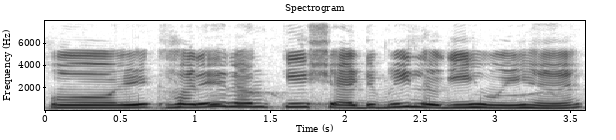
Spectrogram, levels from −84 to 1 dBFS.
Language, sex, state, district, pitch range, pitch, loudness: Hindi, female, Punjab, Pathankot, 235-290 Hz, 260 Hz, -11 LUFS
